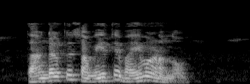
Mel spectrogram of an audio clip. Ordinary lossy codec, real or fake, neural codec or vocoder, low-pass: MP3, 64 kbps; real; none; 7.2 kHz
